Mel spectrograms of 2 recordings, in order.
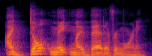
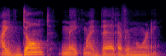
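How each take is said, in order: The two takes are said the same way.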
